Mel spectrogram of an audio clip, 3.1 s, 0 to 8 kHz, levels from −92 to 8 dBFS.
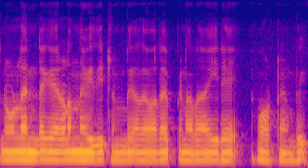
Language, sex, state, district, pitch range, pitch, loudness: Malayalam, male, Kerala, Kasaragod, 95-100 Hz, 95 Hz, -16 LUFS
